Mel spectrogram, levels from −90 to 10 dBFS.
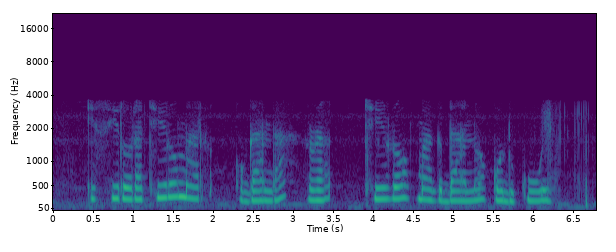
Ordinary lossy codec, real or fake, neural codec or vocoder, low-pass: none; real; none; 3.6 kHz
